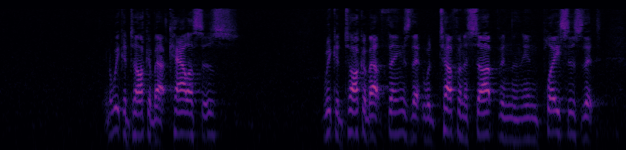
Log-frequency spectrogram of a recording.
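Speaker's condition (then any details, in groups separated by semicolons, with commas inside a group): No condition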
